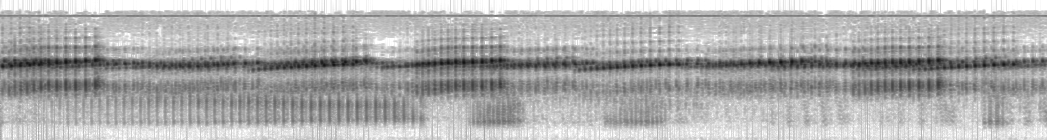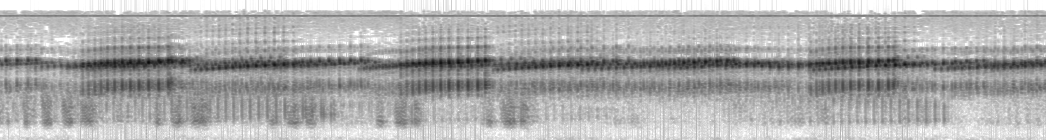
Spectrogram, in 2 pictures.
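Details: In the Nebraska Sandhills in spring, many frogs call together at dusk around ponds, forming a steady shrill trilling wall with pulsed bursts surging roughly every second or two.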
